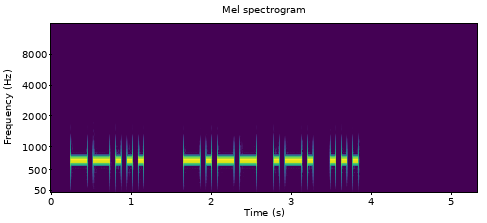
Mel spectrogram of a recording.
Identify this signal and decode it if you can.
Morse code, heard as a keyed tone, about 17 wpm, 700 Hz. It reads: 7 YRS
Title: K1USN SST QSO Practice 17wpm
